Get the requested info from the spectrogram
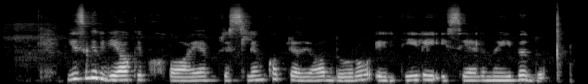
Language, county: Lithuanian, Vilnius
